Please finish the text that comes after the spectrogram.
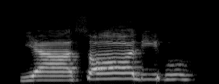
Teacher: या खींचा, सौ खींचा, लिहु जल्दी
